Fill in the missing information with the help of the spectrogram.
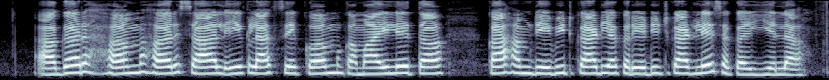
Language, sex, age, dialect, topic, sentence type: Magahi, female, 60-100, Western, banking, question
